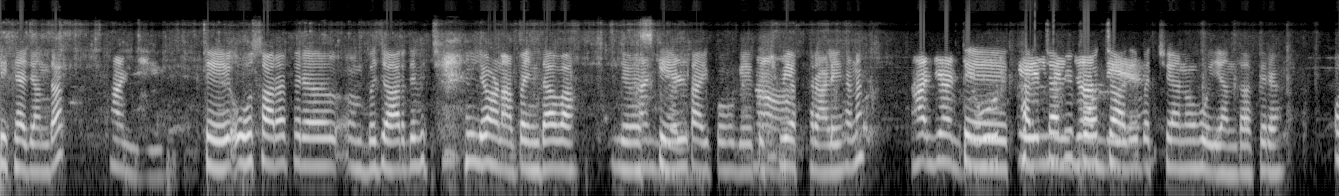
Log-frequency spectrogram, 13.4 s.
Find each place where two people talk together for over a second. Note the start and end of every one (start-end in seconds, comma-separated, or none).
9.6-11.4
